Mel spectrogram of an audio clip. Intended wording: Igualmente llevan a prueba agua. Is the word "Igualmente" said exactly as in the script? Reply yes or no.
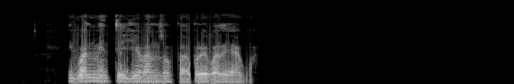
yes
